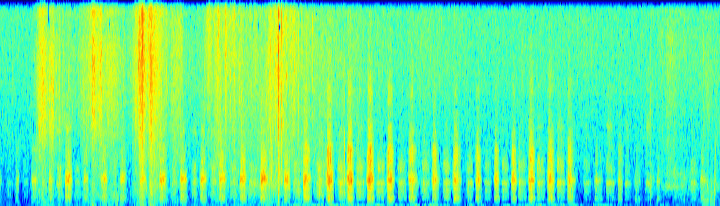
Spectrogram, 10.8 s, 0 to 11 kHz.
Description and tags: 20070824.dog.panting
a dog pants. Unsurprising, given the fact that he had just climbed a mountain ddespite being severly disabled.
